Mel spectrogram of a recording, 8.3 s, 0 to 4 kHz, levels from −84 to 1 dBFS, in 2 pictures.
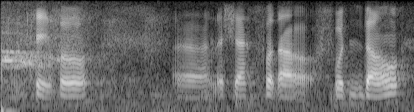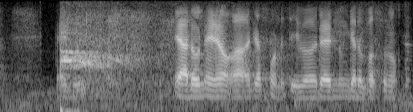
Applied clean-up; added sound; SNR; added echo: none; Applause / Crowd; 8 dB; none.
